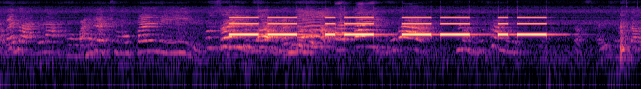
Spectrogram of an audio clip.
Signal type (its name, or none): Morse code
